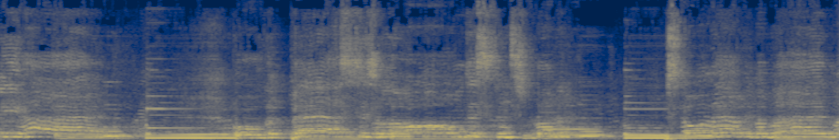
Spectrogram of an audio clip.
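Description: Live acoustic duo music: a strummed acoustic guitar and a white hollow-body electric guitar play sustained chords under a male voice singing.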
